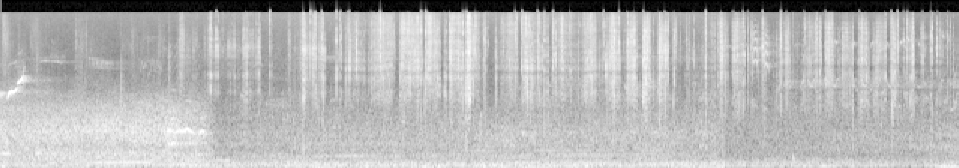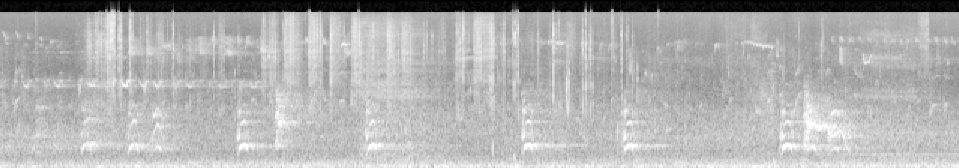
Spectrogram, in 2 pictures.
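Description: A dog barking, short single barks repeated about seven times a second or two apart in the second half. Before them, a stretch of dense crackling.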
